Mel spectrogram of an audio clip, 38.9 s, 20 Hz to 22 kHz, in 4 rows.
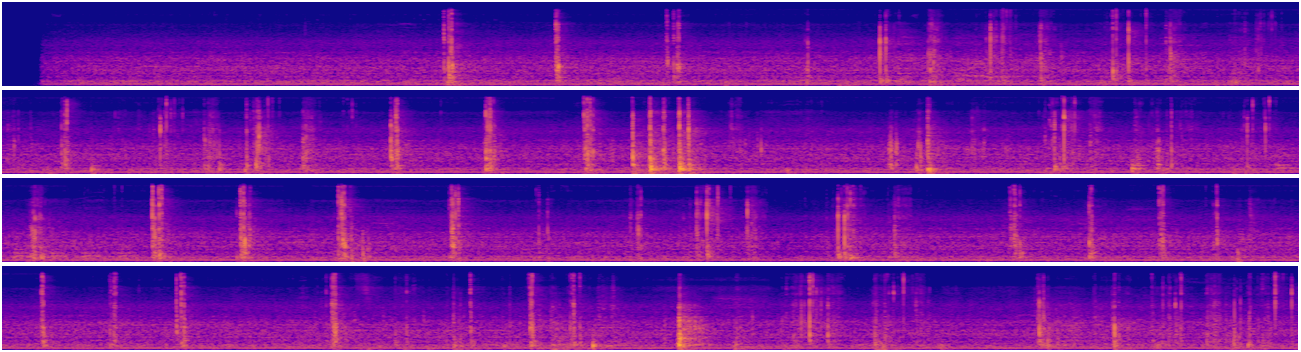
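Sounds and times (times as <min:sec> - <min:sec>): low electrical hum: 0:00.3 - 0:38.9
slime clicking and popping: 0:06.0 - 0:15.3, 0:16.6 - 0:19.8, 0:20.6 - 0:21.4, 0:24.2 - 0:26.3, 0:27.0 - 0:30.7.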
